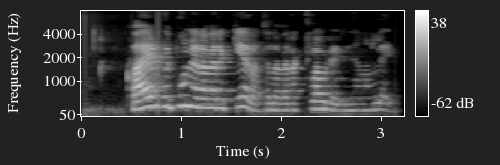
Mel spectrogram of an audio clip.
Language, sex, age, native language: Icelandic, female, 30-39, Icelandic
